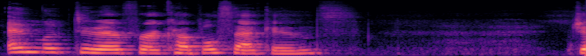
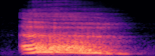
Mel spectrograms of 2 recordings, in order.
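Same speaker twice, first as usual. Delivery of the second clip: exasperated groan; 2 semitones higher, 9 dB louder than usual. A narrator's reading. Lily exasperated.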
